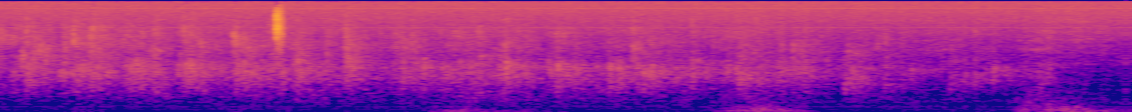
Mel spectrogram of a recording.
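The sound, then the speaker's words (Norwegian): Audience applause for the guys, a dense, steady patter of many hands clapping throughout at a moderate level, with a few low rumbling swells of crowd noise underneath. “Jeg synes vi skal gi gutta en skikkelig applaus.”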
